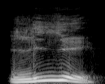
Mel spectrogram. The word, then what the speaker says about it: lie: Donc on le prononce li, mais on va l'écrire L-I-E.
